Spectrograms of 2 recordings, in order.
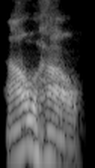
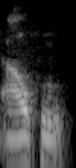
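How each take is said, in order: First: The vowel after the h is au. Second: The vowel after the h is u. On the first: The speaker calls it wrong. "some people might wrongly say" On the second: The speaker calls it right. "only the I and the U parts are echoed"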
